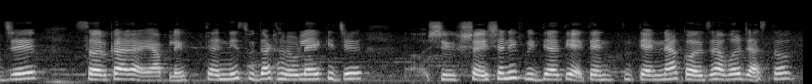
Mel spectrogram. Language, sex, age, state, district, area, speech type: Marathi, female, 18-30, Maharashtra, Amravati, rural, spontaneous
